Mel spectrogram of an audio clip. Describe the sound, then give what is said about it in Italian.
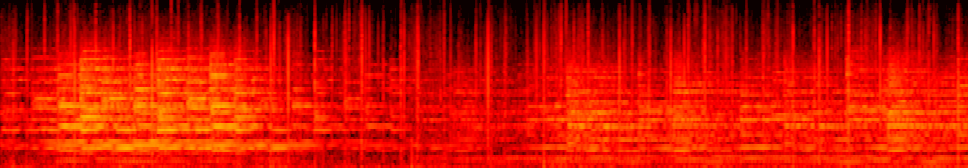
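Church bells across Friuli ring out for Easter in a full, overlapping peal. Bright sustained tones layer and blend, steady and fairly faint throughout, with no voices. “Tutte le campane del Friuli, dalla Carnia al mare, annunziano la Pasqua”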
